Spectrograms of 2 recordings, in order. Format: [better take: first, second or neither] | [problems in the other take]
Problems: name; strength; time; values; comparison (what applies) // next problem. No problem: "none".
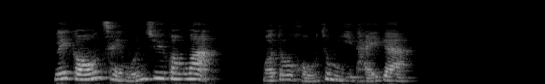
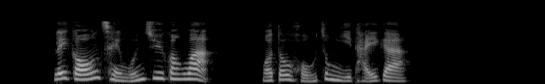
second | room echo; dies away in 0.3 s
